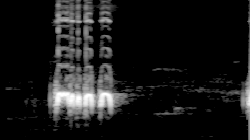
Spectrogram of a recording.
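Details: Zebra dove giving a quick burst of four or five bubbling, rolling coos, a brief pause, and then the start of another phrase.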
